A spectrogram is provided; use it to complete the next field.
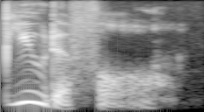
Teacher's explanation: the T changes to a d the I changes to an uh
